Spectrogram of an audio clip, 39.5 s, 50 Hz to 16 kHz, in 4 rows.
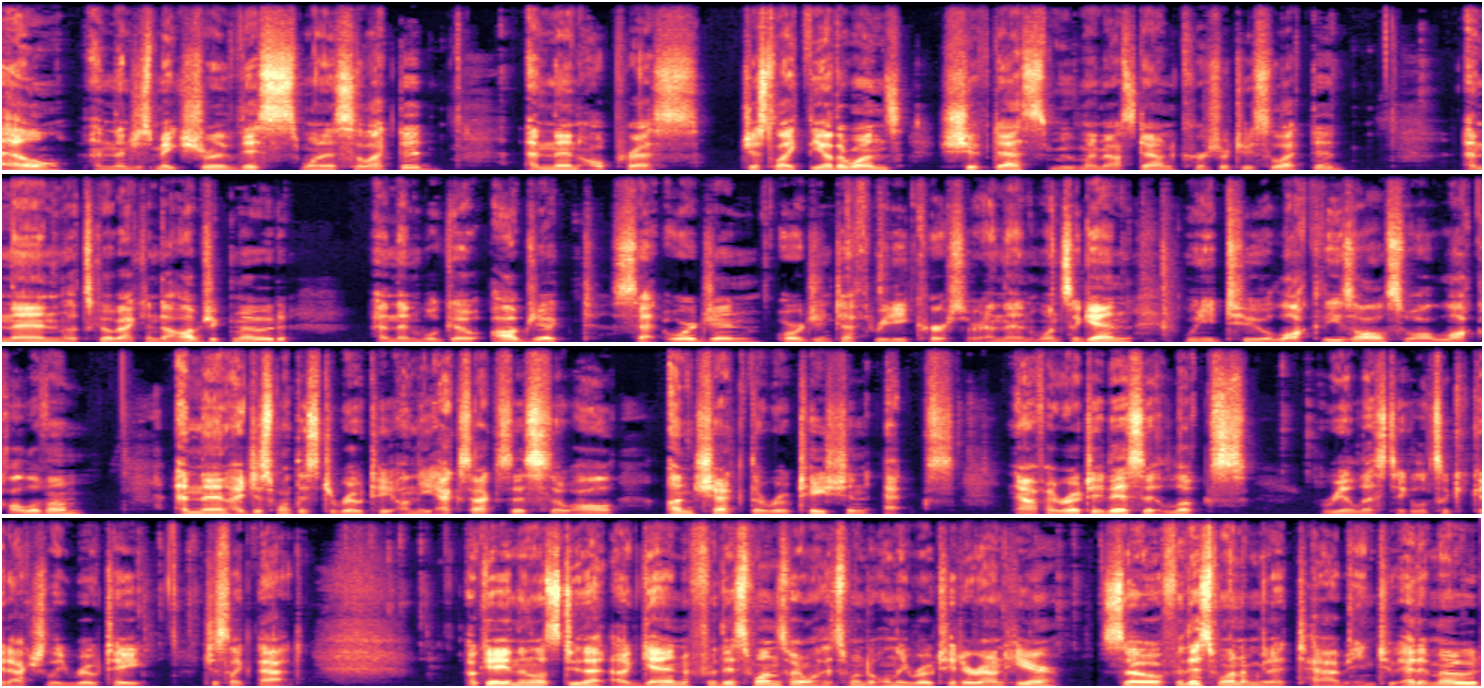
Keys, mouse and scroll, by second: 0.2 scroll down 2, 0.7 g, 3.1-7.8 middle drag, 7.8 shift+s, 8.6-10.8 middle drag, 10.8 Tab, 15.3 click, 15.5 scroll down 2, 15.7-18.2 middle drag, 18.2-20.7 drag, 20.7 scroll down 1, 20.8-24.1 middle drag, 24.1-25.7 drag, 25.7 scroll down 2, 26.0 r, 27.0 middle click, 27.2 r, 28.0 middle click, 28.2 scroll up 2, 28.4 r, 29.0 middle click, 29.2 r, 30.1 middle click, 30.8 scroll up 2, 30.9 r, 31.5 scroll down 2, 31.6 shift+middle click, 32.0-32.6 scroll up 1, 32.6 shift+middle click, 33.0 a, 33.1 middle click, 33.3-34.0 scroll up 2, 34.0 right click, 34.2 middle click, 34.5 r, 35.9 shift+middle click, 36.0 scroll up 2, 36.2 shift+middle click, 37.2 scroll up 1, 37.4 middle click, 38.1 Tab, 38.4 shift+middle click, 38.6-39.1 scroll up 2, 39.1-39.4 middle drag.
